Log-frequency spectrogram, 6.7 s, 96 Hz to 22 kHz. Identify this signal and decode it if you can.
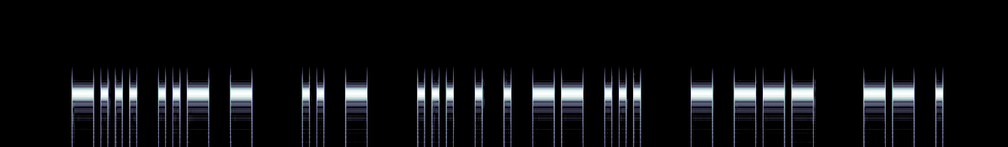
Morse code, heard as a keyed tone, about 25 wpm, 700 Hz. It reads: BUT IT SEEMS TO ME
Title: Sets of 5 Words Encore2 25wpm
